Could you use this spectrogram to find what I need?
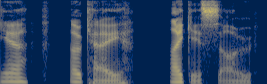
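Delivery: mock reluctant, low, very slow and drawn out. Describing how they agree to these guys: reluctant, tone dropped a bit. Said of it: "Reluctantly, I like kind of say like kind of kind of drop my tone a little bit".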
